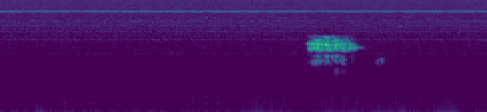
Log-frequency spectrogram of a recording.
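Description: Near silence, broken about one and a half seconds in by a single brief, faint high-pitched sound.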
